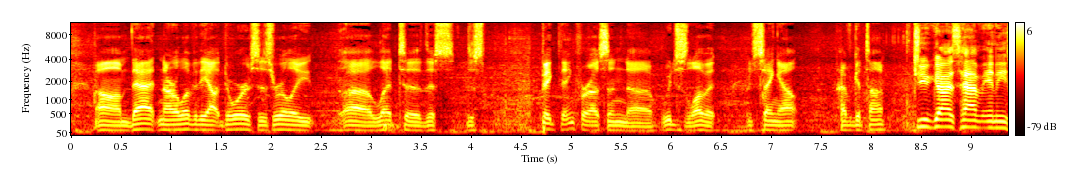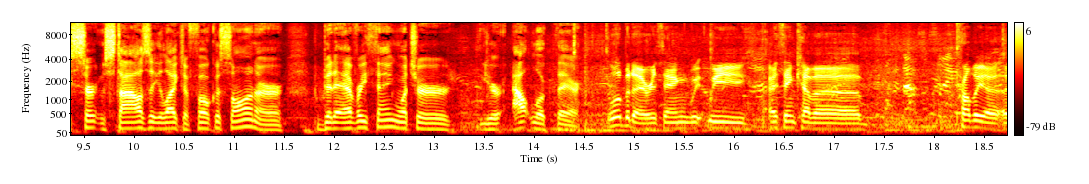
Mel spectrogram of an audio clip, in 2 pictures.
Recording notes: Live from Tinypalooza 4.5! As we struggled through some technical difficulties.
